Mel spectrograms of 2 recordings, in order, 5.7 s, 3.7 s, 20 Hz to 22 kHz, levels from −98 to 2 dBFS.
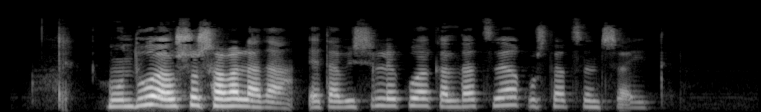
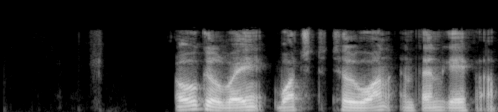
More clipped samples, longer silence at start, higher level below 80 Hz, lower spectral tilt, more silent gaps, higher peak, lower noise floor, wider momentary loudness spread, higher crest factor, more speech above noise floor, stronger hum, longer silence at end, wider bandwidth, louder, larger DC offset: neither; second, 0.8 s vs 1.3 s; second, -86 dBFS vs -58 dBFS; second, -3.5 dB/octave vs -6 dB/octave; neither; about the same, -4 dBFS vs -2 dBFS; first, -83 dBFS vs -72 dBFS; first, 21 LU vs 7 LU; first, 22 dB vs 16 dB; first, 60 dB vs 55 dB; neither; first, 0.95 s vs 0 s; first, 8.4 kHz vs 7.6 kHz; second, -23 LUFS vs -18 LUFS; neither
